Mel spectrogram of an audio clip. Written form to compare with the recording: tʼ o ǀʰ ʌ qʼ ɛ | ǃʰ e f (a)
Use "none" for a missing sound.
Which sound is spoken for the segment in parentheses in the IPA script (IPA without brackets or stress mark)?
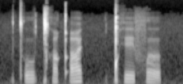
ʌ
